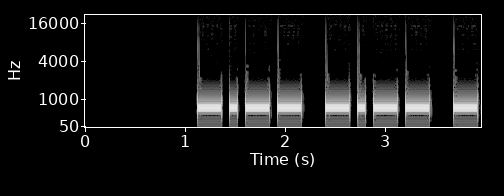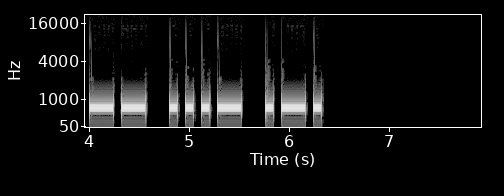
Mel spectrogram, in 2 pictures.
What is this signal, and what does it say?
Morse code, heard as a keyed tone, about 15 wpm, 700 Hz. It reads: YYOVR
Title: Code Groups - 5 Letters - 15wpm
